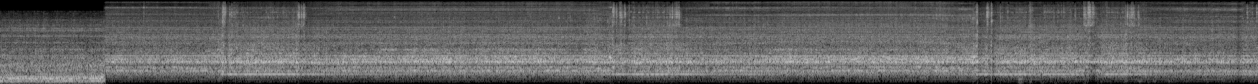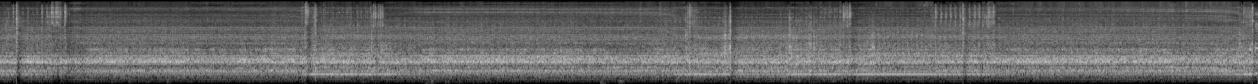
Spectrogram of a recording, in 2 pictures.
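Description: Drill boring holes with a 1/4 inch bit, probably through forged iron stock for a blacksmith's trammel hook, a steady continuous whir lasting throughout with small shifts in pitch and pressure and no talking.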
